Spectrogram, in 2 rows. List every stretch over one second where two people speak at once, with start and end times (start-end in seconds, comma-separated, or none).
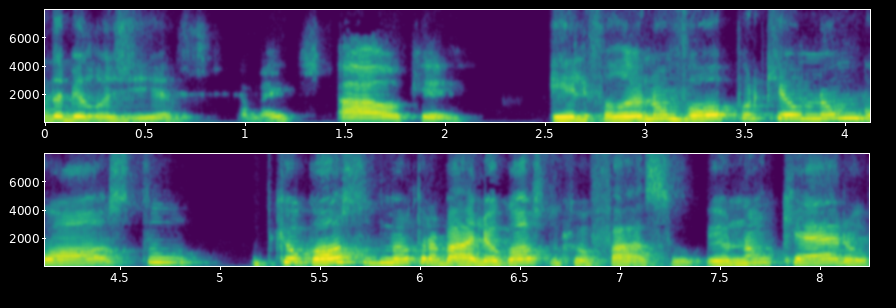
none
